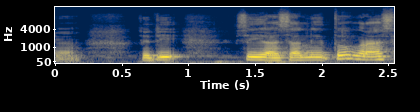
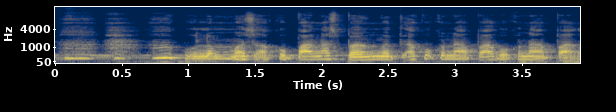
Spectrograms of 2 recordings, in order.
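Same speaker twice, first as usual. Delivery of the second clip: imitated feeble, higher-pitched complaint; weak moaning; 6 semitones higher than usual. Wife telling her husband she is limp and hot, mildly acted weak voice. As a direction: lightly act out feverish helplessness.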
